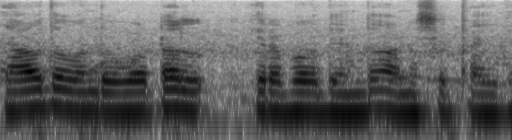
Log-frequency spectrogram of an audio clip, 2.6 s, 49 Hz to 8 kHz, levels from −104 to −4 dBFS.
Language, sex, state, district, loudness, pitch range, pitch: Kannada, male, Karnataka, Koppal, -16 LUFS, 135-145 Hz, 140 Hz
